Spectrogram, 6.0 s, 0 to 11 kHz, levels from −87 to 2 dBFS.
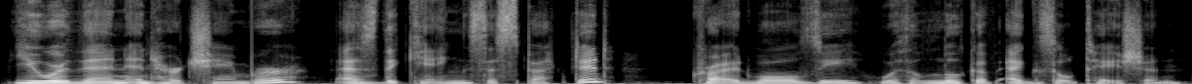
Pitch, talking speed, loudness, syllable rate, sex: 200 Hz, 170 wpm, -22 LUFS, 4.7 syllables/s, female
